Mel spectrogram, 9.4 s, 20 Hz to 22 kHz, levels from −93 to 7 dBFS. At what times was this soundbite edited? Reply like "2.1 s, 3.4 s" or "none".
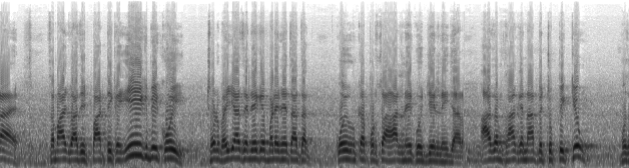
6.9 s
